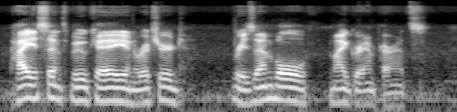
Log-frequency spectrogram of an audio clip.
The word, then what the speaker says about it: Bucket: It's bouquet. B U C K E T, but it's spelled bucket. It's bouquet.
